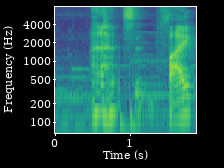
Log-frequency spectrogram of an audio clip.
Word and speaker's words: Phi: So, the 565 um fi rhymes with fry a little bit.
